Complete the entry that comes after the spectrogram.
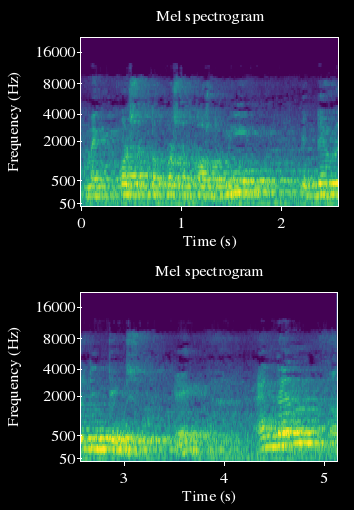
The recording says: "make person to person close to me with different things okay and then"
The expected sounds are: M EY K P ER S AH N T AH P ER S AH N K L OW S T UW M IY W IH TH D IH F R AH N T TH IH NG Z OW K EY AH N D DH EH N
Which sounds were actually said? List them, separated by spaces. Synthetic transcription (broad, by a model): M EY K P ER S AH N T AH P ER S AH N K OW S T UW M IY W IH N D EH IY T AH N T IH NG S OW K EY AH N D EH N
